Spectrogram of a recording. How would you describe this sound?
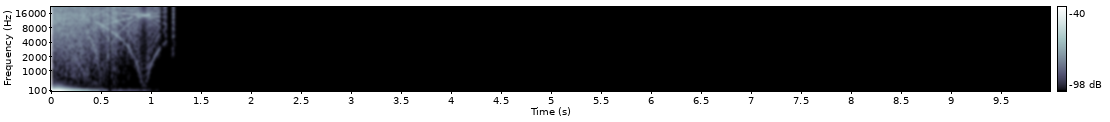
Reference Sweep
Finnvox, ir, impulse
